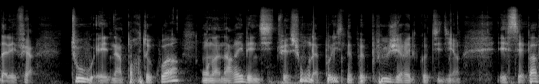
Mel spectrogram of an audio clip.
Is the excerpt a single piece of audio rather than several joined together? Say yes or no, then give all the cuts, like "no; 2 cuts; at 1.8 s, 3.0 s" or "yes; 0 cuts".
yes; 0 cuts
